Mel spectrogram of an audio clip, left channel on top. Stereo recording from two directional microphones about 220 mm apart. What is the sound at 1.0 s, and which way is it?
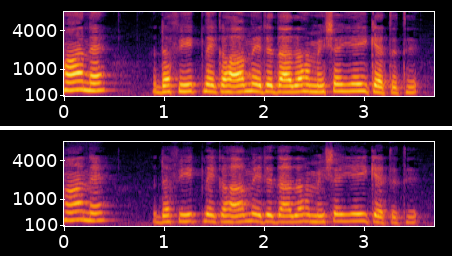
Speech, 15° left (ahead or behind).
